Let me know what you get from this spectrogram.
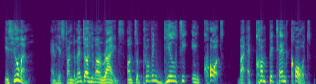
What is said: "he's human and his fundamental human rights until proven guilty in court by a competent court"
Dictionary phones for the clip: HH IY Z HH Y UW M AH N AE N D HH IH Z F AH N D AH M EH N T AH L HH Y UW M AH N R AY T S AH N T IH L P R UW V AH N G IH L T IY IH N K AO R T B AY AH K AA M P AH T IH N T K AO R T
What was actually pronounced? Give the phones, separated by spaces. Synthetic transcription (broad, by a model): HH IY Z HH Y UW M AH N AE N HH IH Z F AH N D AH M EH N T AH L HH Y UW M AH N R AY T S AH N T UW P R UW V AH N G IH L T IY IH N K AO T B AY AH K AA M P AH T IH N T K AO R T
